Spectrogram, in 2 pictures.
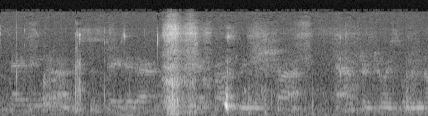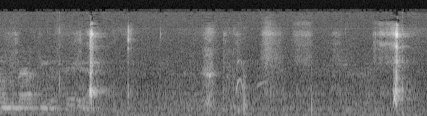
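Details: Recorded with a Flip Video camcorder: quiet speech broken by several abrupt, sharp gulping catches at irregular intervals; hiccups.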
